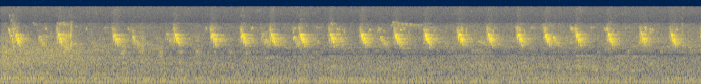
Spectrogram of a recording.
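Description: A bird calling a short downward-sliding chirp over and over, about two a second, without a break, over a faint steady low hum.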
